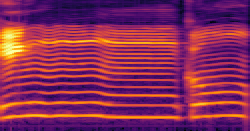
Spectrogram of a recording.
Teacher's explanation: nun mati bertemu dengan Kaf cara bacanya samar didengungkan siap-siap ke huruf kafnya nun matinya ditambah dengan ng maka cara bacanya intum seperti itu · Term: ikhfa Hakiki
